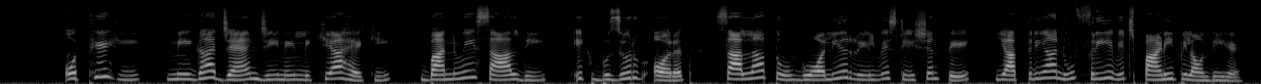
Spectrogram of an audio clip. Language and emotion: Punjabi, neutral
